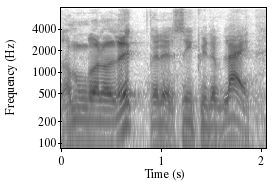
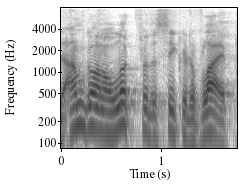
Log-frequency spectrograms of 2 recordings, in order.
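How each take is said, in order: First: Low, soft character voice; Mister Hydro. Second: Said in the usual way. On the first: Acted. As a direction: drop down low and quiet for a storybook character. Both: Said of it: "But he talked like this".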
